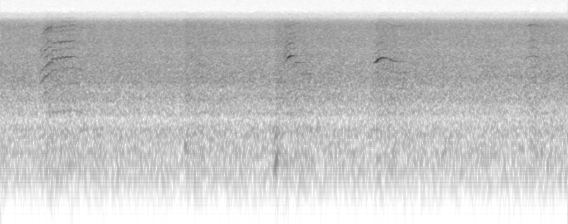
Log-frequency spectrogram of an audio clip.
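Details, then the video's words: Domestic cat giving birth, heard as a few faint, thin, high-pitched mews that bend up and down, spaced a second or more apart, over a steady background hiss. "Kucing Melahirkan"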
